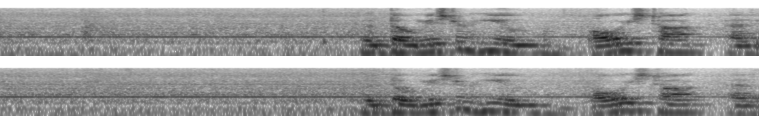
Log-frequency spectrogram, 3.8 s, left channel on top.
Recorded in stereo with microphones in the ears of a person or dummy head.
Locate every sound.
1.8 s a man speaking: 70° left (ahead or behind), 1.5 m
